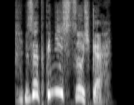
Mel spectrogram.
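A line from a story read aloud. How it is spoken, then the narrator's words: Shrieking young man. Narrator (Russian): натуральным образом завизжал парень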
